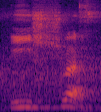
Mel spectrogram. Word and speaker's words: ईश्वर: हैं, परमात्मा है क्या, ईश्वर, दीर्घ ई, ईश्वर, उसमें हम लोग क्या करते हैं, ईश्वर, हर्ष ई का उच्चारण करते हैं।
